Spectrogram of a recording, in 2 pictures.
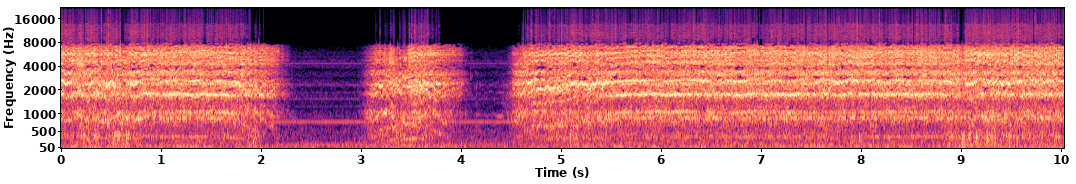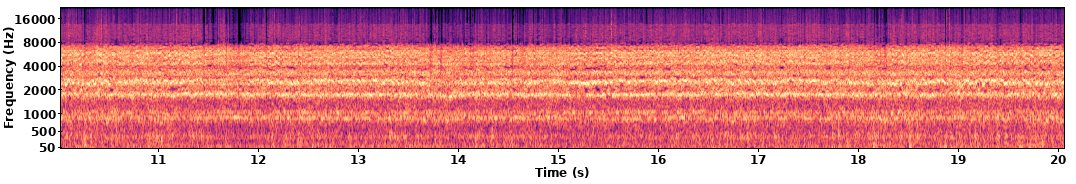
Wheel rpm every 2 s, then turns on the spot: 220, 60, 130, 230, 240, 240, 230, 230, 230, 230.
none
